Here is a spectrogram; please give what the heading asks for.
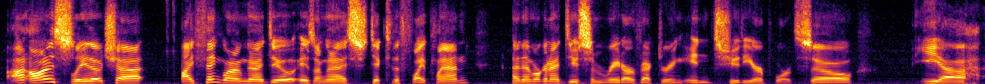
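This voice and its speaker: Man, flight sim streamer, clear smooth voice, casual, hesitant, thinking aloud. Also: on the high side. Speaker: flight simulator livestreamer. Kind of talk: casual livestream commentary with pilot radio calls.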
